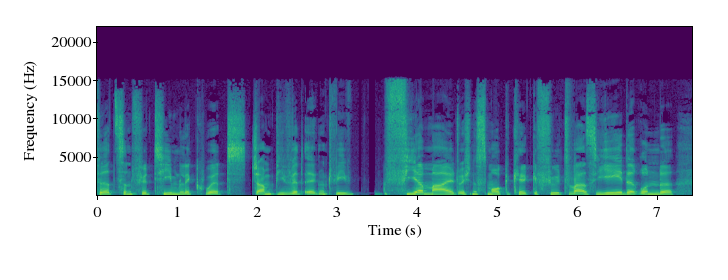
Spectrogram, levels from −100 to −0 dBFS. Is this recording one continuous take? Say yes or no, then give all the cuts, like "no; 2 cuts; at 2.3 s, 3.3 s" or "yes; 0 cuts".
yes; 0 cuts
